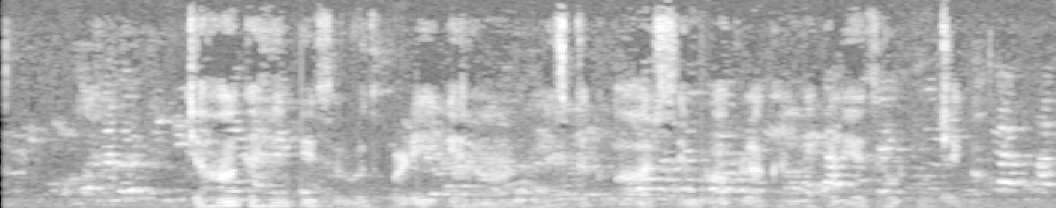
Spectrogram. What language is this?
Urdu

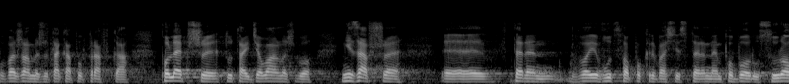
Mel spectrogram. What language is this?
Polish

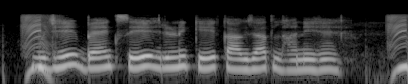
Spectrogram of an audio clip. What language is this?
Hindi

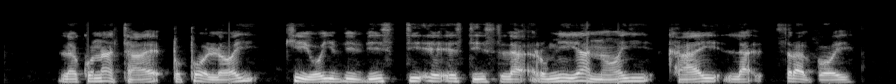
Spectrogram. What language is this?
Esperanto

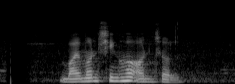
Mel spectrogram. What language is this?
Bangla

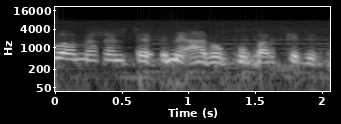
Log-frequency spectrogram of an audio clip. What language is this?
Serer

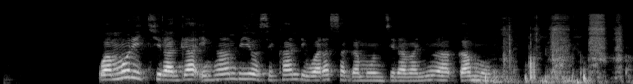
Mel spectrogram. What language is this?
Kinyarwanda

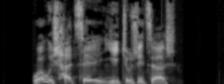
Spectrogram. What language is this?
Kabardian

